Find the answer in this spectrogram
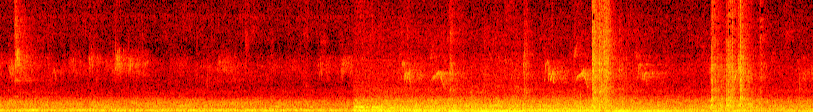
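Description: Small-town street ambience: a steady low hum with a few faint bird chirps. The hum gets louder a little over four seconds in, and two short hissing noises come near the end.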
